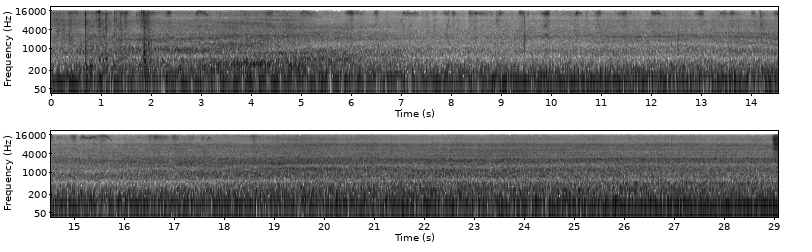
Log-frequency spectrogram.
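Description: Mugunghwa-ho passenger train alongside the platform, giving a steady low hum and rumble as it creeps to a halt.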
